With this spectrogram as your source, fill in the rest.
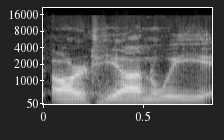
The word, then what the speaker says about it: RTEnnui: uh the system that rton Wii aims to replace and to rhyme with RTC it's RT on Wii so it it does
